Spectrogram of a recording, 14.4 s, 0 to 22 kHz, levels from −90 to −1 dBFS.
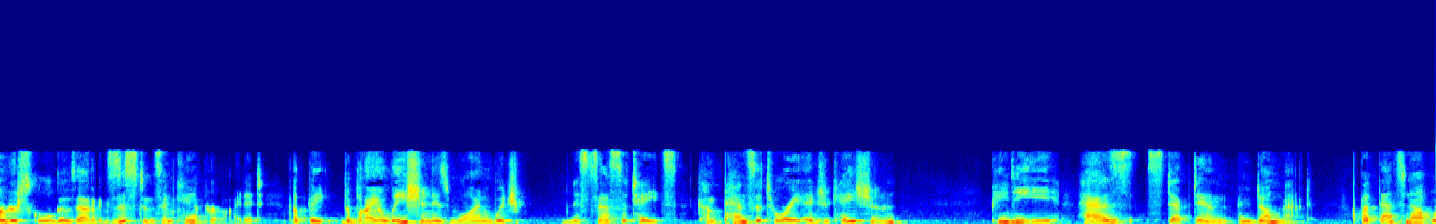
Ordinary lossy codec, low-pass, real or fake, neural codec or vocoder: MP3, 48 kbps; 7.2 kHz; fake; codec, 16 kHz, 2 kbps, X-Codec, HuBERT features, trained on balanced general audio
